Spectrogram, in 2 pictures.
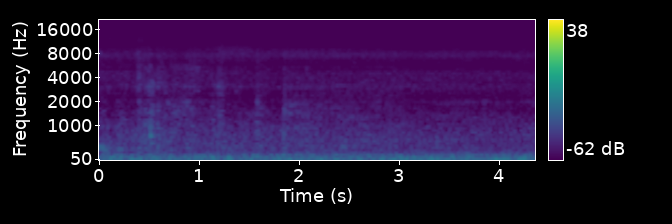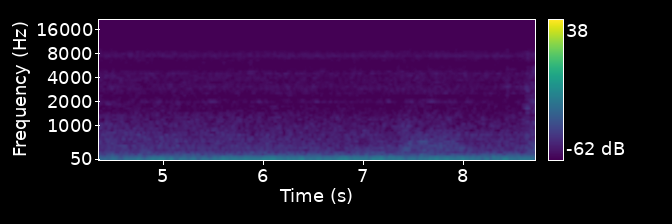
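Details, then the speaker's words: Small slow motor after cleaning, lubricating and oiling its bearings, previously noisy: only a soft, even low hum with no grinding, squeal or knocking; runs quietly and smoothly. "plug it up again for me that's a quiet motor there man"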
